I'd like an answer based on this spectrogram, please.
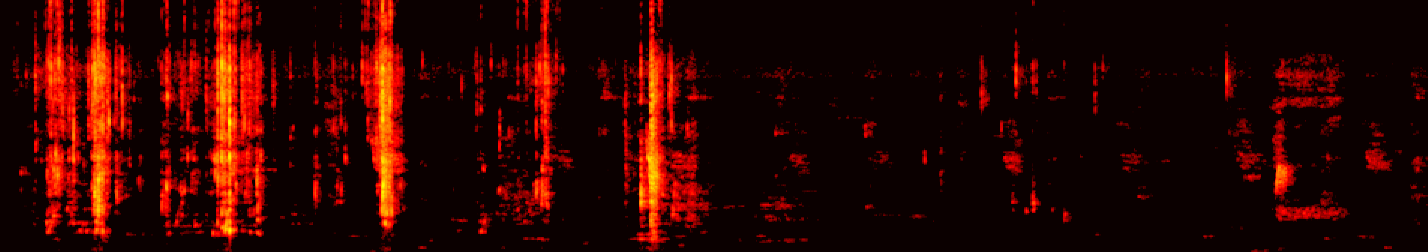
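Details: A few sharp, irregular dripping and tapping sounds in a small quiet room, with no animal calls.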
